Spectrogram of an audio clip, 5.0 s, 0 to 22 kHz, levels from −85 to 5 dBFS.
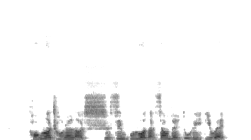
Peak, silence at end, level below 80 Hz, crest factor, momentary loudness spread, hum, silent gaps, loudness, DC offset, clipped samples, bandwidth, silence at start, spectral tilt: -6 dBFS; 0.55 s; -82 dBFS; 20 dB; 13 LU; none; none; -25 LUFS; under 0.1%; under 0.1%; 7.6 kHz; 0.6 s; -4 dB/octave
